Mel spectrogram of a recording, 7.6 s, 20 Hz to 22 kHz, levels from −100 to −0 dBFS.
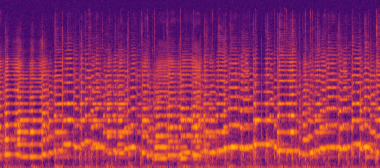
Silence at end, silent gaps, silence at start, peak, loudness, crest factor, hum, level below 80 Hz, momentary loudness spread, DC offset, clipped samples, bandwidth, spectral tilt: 0 s; none; 0 s; -6 dBFS; -22 LUFS; 18 dB; none; -46 dBFS; 3 LU; 0.2%; under 0.1%; over 20 kHz; -2 dB/octave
